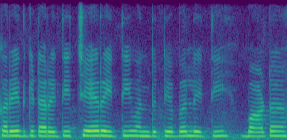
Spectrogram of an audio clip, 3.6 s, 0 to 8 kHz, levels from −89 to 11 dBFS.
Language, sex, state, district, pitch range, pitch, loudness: Kannada, female, Karnataka, Dharwad, 250-265 Hz, 260 Hz, -15 LUFS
